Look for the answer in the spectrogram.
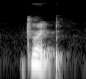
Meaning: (noun) 1. A curtain; a drapery 2. The way in which fabric falls or hangs
- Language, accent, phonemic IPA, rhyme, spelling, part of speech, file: English, Southern England, /dɹeɪp/, -eɪp, drape, noun / verb, LL-Q1860 (eng)-drape.wav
